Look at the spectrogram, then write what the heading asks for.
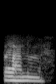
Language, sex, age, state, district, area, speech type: Kashmiri, male, 18-30, Jammu and Kashmir, Srinagar, urban, conversation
